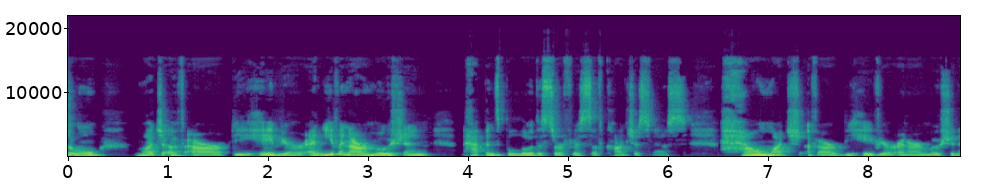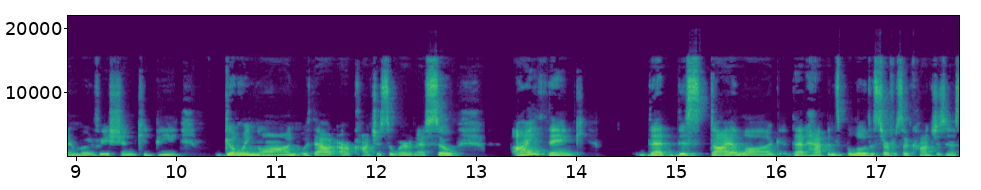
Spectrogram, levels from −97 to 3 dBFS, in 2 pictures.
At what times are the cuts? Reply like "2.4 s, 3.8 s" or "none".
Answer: 1.6 s, 3.8 s, 6.4 s, 13.0 s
